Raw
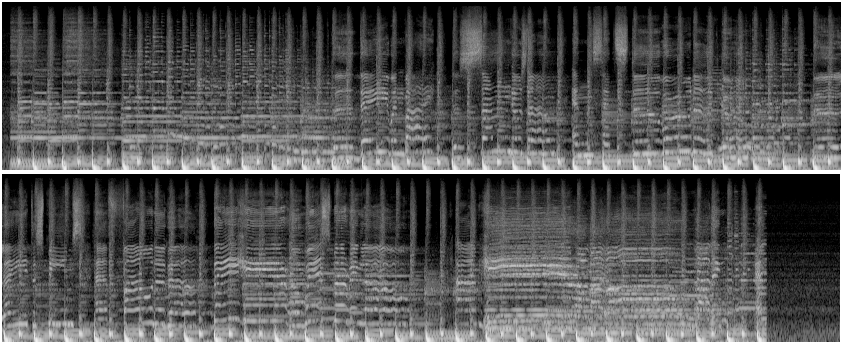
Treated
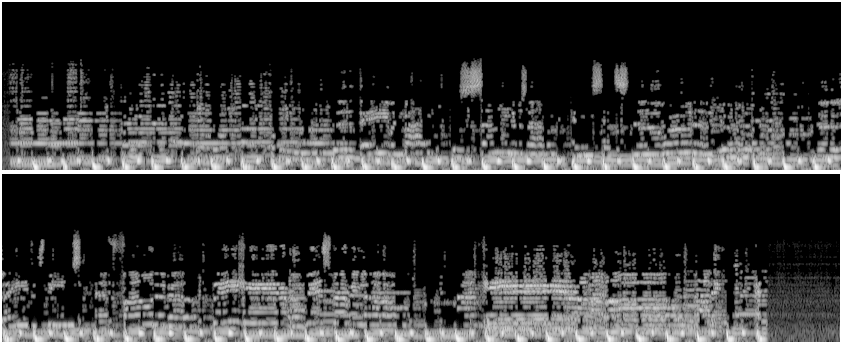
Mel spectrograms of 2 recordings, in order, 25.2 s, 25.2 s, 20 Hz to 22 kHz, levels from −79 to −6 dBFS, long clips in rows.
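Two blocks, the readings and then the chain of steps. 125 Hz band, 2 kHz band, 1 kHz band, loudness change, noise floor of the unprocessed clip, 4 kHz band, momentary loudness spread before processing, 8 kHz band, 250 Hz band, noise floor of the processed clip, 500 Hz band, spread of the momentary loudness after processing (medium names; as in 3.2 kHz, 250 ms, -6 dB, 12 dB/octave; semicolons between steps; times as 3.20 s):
+2.0 dB, +1.0 dB, +3.5 dB, +1.5 dB, -42 dBFS, -2.0 dB, 4 LU, under -25 dB, +3.5 dB, -37 dBFS, +2.5 dB, 4 LU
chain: frequency axis rescaled in octaves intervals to 77%; spectral gate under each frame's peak -20 dB strong; trim +3.5 dB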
